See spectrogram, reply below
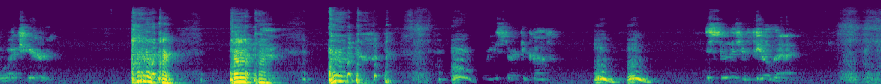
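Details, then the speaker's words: Child with chronic habit cough attempting Dr. Weinberger's suggested suppression therapy: repeated harsh, honking coughs in clusters with pauses between. "hi i'm abby and here goes me trying to cure my habit cough with just dr weinberger's suggested therapy"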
